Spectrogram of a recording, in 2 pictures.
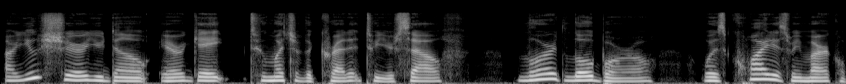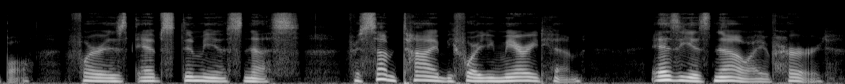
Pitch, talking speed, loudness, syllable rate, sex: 165 Hz, 130 wpm, -17 LUFS, 3.9 syllables/s, female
